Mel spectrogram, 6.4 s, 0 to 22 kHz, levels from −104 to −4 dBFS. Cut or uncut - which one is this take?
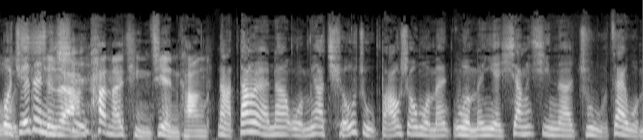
cut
